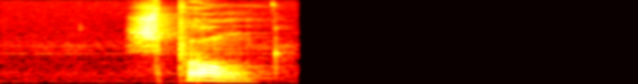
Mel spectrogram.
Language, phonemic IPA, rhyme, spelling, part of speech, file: Dutch, /sprɔŋ/, -ɔŋ, sprong, noun / verb, Nl-sprong.ogg
- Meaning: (noun) jump, leap; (verb) singular past indicative of springen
